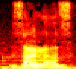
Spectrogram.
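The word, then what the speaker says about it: зараз: Zauważcie, że kiedy wymawiam słowo zaraz, to nie mówię zaraz przez S, jak to słowo brzmi po polsku.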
